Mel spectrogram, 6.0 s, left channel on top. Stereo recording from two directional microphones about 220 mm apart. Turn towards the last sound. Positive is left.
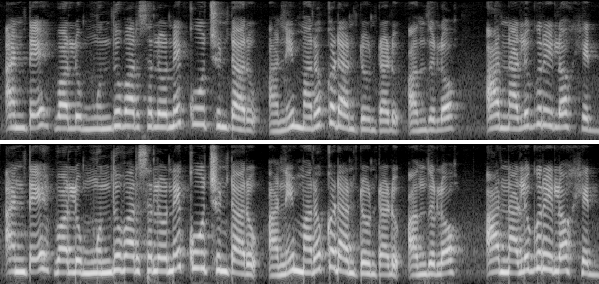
turn(degrees=-25)  # may be behind; listen again after turning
